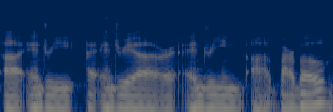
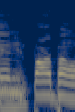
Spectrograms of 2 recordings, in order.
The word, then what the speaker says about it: Adrienne Barbeau: Soul, and of course Andrea Barbeau. Is that how you pronounce her name? Adrienne Barbeau, I believe, is correct.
